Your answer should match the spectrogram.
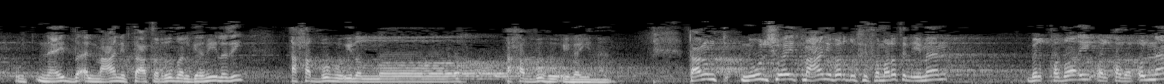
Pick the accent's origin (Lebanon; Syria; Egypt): Egypt; احنا كشعوب واحنا كمصريين لما بتتصدم ما بتعرفش تعمل رد فعل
